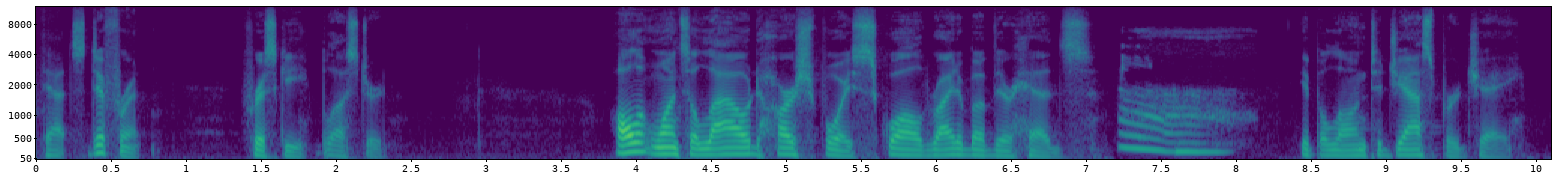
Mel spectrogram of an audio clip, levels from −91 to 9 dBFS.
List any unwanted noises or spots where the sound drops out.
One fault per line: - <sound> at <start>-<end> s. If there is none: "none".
- sigh at 7.2-8.2 s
